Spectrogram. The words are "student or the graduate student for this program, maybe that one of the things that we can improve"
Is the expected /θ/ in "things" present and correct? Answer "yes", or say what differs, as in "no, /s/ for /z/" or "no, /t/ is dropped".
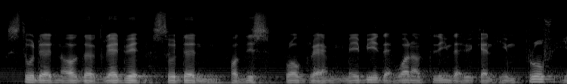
no, /t/ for /θ/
